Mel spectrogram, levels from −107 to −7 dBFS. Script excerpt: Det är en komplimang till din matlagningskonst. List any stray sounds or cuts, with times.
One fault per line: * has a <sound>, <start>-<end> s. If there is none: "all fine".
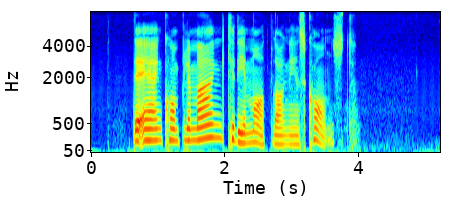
all fine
